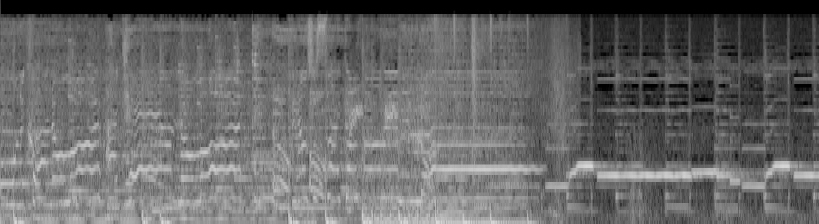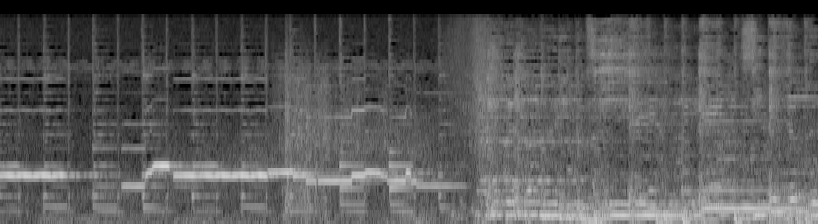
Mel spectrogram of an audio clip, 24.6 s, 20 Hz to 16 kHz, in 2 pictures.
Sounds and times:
Music: 0:00.0 - 0:24.5.

